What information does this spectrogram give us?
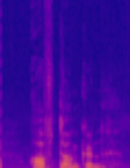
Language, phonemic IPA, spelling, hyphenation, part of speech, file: Dutch, /ˈɑfˌdɑŋ.kə(n)/, afdanken, af‧dan‧ken, verb, Nl-afdanken.ogg
- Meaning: 1. to discard, to reject, to throw away 2. to fire (to terminate the employment of)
